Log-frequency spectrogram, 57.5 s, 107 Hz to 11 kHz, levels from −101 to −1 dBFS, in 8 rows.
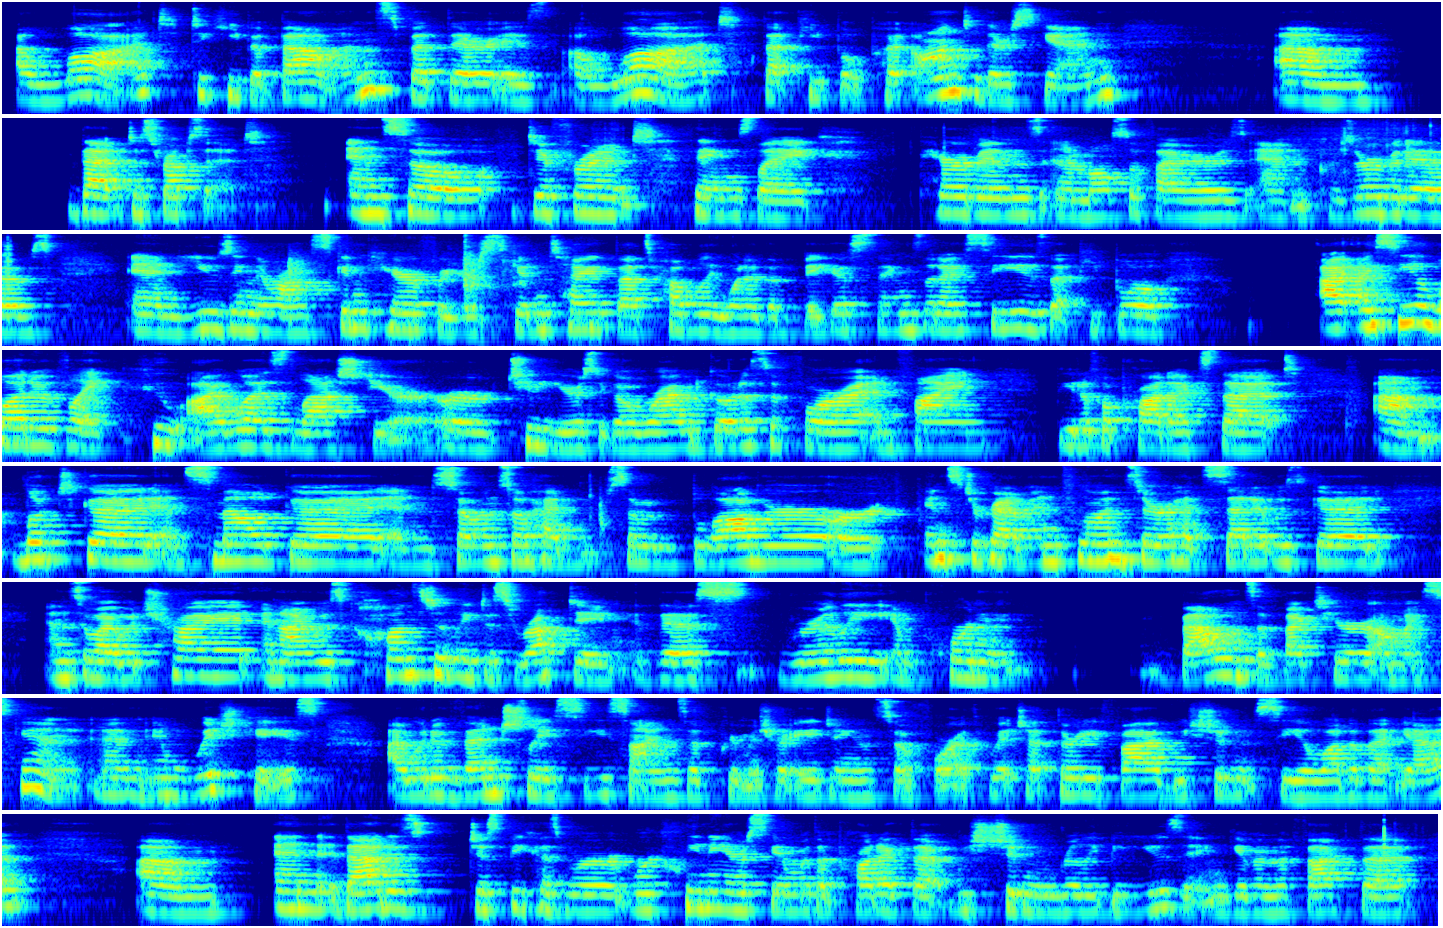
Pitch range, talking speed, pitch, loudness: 190-215 Hz, 180 wpm, 200 Hz, -40 LUFS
